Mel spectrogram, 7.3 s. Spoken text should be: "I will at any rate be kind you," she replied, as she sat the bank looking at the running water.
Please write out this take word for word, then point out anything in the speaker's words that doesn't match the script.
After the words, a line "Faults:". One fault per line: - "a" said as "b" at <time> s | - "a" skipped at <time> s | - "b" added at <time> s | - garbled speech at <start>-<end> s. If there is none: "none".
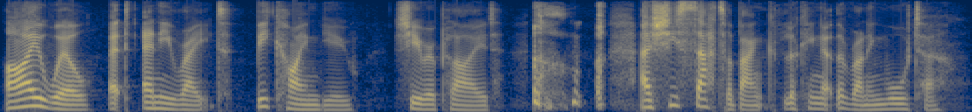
"I will at any rate be kind you," she replied, as she sat the bank looking at the running water.
Faults:
none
